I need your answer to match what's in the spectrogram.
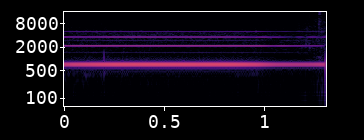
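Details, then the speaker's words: Hytera BP515LF PMR446 DMR radio: steady high electronic tone for about a second, warning that the selected channel isn't programmed; stops on the one programmed channel. "it's make a buzzing sound and that's because we've got only one channel that is programmed and if we go to the correct Channel it stop making that noise"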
